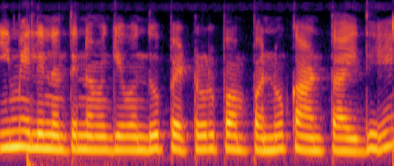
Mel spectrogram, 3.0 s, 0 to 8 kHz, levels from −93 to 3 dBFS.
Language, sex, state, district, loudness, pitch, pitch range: Kannada, female, Karnataka, Bidar, -14 LUFS, 210 Hz, 205-220 Hz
